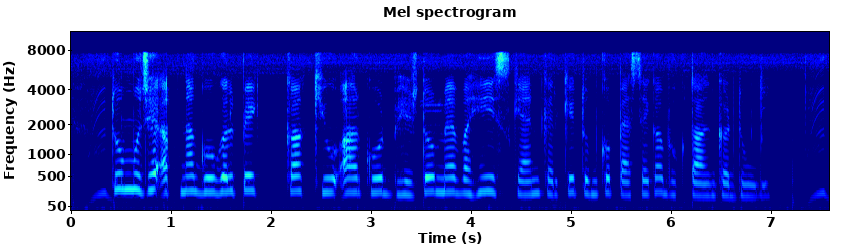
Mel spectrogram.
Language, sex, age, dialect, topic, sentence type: Hindi, female, 25-30, Garhwali, banking, statement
